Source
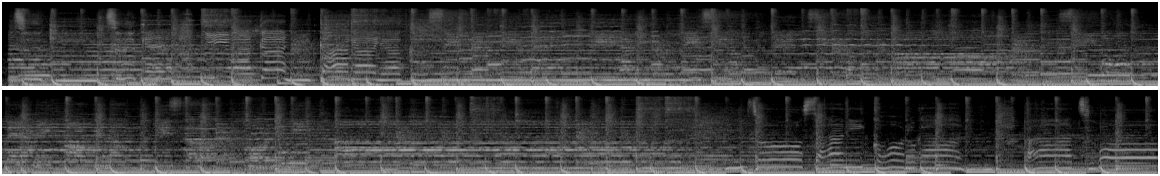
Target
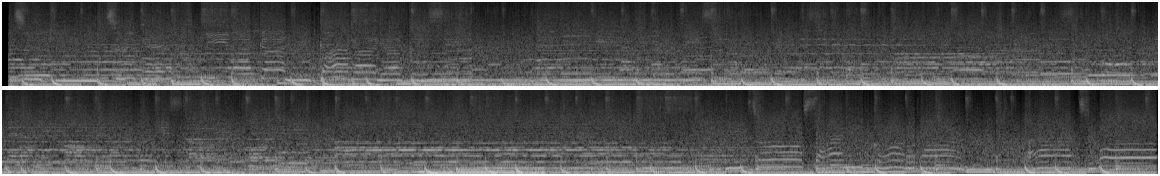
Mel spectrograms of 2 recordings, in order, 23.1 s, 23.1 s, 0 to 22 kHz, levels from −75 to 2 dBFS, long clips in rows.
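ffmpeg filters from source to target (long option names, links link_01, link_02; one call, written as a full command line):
ffmpeg -i in.wav -filter_complex "[0:a]equalizer=frequency=5800:width=0.3:gain=-10,asplit=2[link_01][link_02];[link_02]adelay=1120,lowpass=frequency=1700:poles=1,volume=-13dB,asplit=2[link_03][link_04];[link_04]adelay=1120,lowpass=frequency=1700:poles=1,volume=0.52,asplit=2[link_05][link_06];[link_06]adelay=1120,lowpass=frequency=1700:poles=1,volume=0.52,asplit=2[link_07][link_08];[link_08]adelay=1120,lowpass=frequency=1700:poles=1,volume=0.52,asplit=2[link_09][link_10];[link_10]adelay=1120,lowpass=frequency=1700:poles=1,volume=0.52[link_11];[link_01][link_03][link_05][link_07][link_09][link_11]amix=inputs=6:normalize=0,asettb=1/sr,asplit=3[link_12][link_13][link_14];[link_12]atrim=end=4.694[link_15];[link_13]atrim=start=4.69:end=5.35,asetpts=PTS-STARTPTS,afade=type=in:duration=0.004:curve=qsin,afade=type=out:start_time=0.656:duration=0.004:curve=qsin,acrossover=split=280[link_16][link_17];[link_17]acompressor=threshold=-43dB:ratio=2.5[link_18];[link_16][link_18]amix=inputs=2:normalize=0[link_19];[link_14]atrim=start=5.346[link_20];[link_15][link_19]acrossfade=duration=0.004:curve1=hsin:curve2=qsin[link_21];[link_21][link_20]acrossfade=duration=0.004:curve1=qsin:curve2=hsin,asettb=1/sr,asplit=3[link_22][link_23][link_24];[link_22]atrim=end=15.724[link_25];[link_23]atrim=start=15.72:end=16.99,asetpts=PTS-STARTPTS,afade=type=in:duration=0.004:curve=qsin,afade=type=out:start_time=1.266:duration=0.004:curve=qsin,lowshelf=frequency=300:gain=7.5[link_26];[link_24]atrim=start=16.986[link_27];[link_25][link_26]acrossfade=duration=0.004:curve1=hsin:curve2=qsin[link_28];[link_28][link_27]acrossfade=duration=0.004:curve1=qsin:curve2=hsin,acontrast=66,acrusher=bits=4:mix=0:aa=0.000001,volume=-3dB" out.wav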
